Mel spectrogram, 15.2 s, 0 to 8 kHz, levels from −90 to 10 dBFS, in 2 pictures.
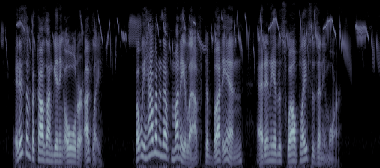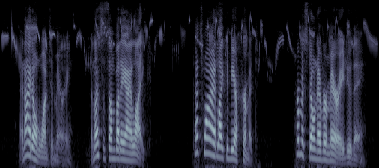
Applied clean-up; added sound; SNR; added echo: neural mask model Resemble Enhance denoiser.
